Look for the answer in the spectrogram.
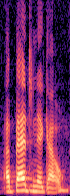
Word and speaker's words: Abednego: I said it right just for him. Abednego. It was my accent if you were here last week, okay? We're just going to chalk it up to that.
